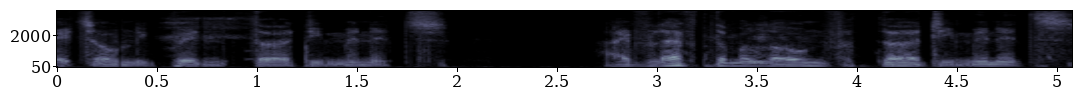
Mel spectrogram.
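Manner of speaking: muttering under breath. A player's character walks in and sees Raziel grappling someone, muttering under breath. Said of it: "I mutter under my breath".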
